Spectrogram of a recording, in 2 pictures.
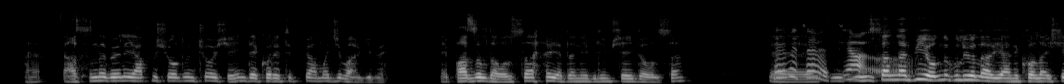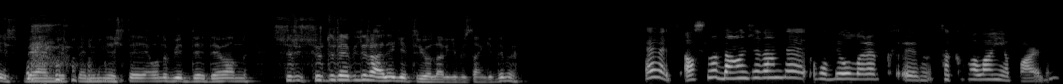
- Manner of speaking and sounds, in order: other background noise; chuckle; chuckle; tapping
- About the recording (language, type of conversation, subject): Turkish, podcast, Bu hobiyi nasıl ve nerede keşfettin?
- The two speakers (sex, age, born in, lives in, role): female, 35-39, Turkey, Greece, guest; male, 35-39, Turkey, Austria, host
